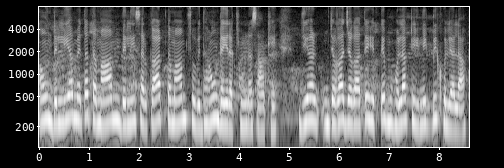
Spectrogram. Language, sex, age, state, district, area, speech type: Sindhi, female, 30-45, Delhi, South Delhi, urban, spontaneous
